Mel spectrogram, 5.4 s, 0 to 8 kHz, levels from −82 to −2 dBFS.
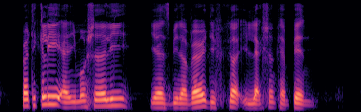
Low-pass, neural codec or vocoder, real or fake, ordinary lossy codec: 7.2 kHz; none; real; none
